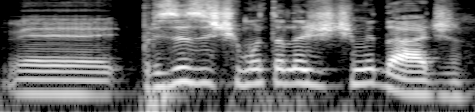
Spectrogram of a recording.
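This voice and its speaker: A man's voice: on the high side, expressive, a little fast. A Brazilian man in his thirties hosting a podcast interview, friendly and promotional, often adding "né?" to his remarks. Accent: Brazilian Portuguese. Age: 30s. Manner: friendly, promotional, with frequent "né?" tags. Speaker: podcast host.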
